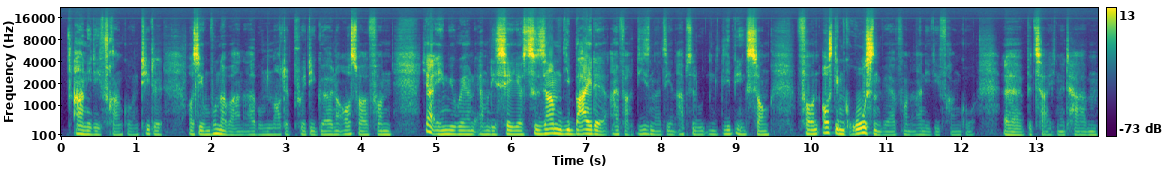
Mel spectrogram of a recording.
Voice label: german translation

